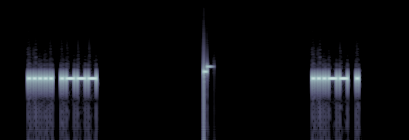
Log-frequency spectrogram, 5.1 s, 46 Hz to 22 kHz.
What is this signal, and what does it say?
Morse code, heard as a keyed tone, about 36 wpm, 700 Hz. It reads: 5 J 3 E
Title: Single-Letter Single-Number 35wpm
